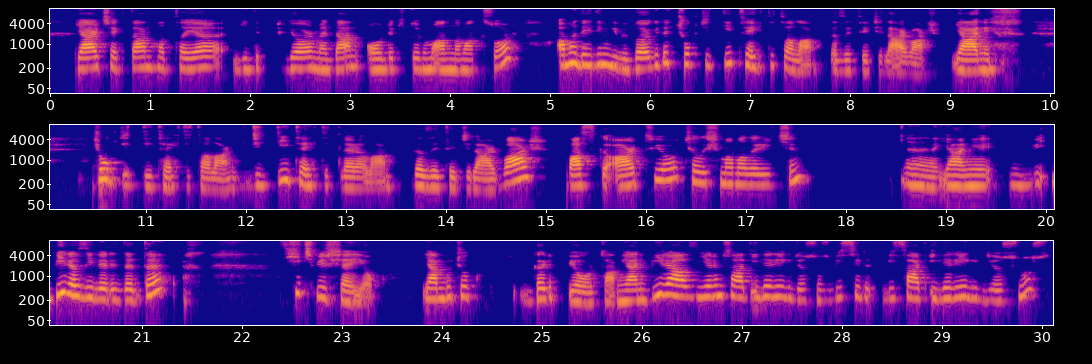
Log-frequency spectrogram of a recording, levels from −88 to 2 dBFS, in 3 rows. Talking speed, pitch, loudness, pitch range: 110 wpm, 210 Hz, -23 LUFS, 185-260 Hz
